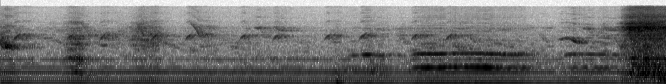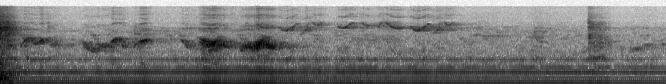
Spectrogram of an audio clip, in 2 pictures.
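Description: Small birds chirping faintly over a low steady hum, with one brief rustle about three seconds in.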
